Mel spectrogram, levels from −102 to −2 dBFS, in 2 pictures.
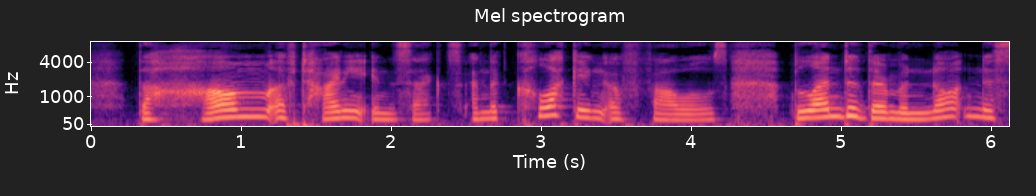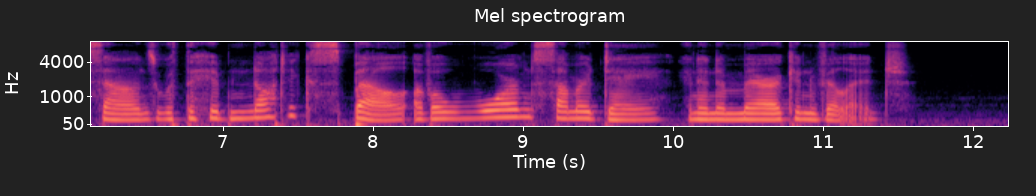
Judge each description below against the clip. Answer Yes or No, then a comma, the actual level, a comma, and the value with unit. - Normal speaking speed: No, slow, 130 wpm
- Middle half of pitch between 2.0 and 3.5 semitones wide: No, average, 3.9 semitones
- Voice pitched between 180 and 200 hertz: Yes, medium, 185 Hz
